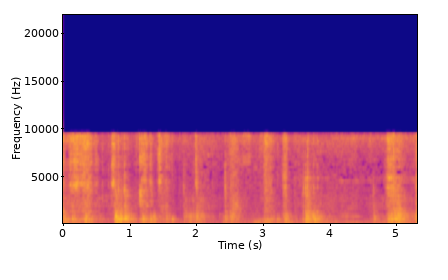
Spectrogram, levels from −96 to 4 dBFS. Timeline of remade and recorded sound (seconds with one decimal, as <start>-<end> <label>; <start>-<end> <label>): 0.0-3.6 recorded; 3.6-5.3 remade

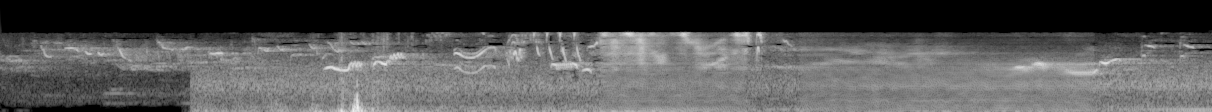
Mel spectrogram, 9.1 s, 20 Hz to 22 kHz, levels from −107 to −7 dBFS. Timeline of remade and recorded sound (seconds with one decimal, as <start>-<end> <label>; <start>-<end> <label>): 0.0-4.5 recorded; 4.5-5.6 remade; 5.6-6.0 recorded; 6.0-8.2 remade; 8.2-9.1 recorded

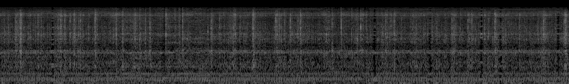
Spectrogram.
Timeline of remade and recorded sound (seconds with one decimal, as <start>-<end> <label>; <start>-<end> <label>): 0.0-1.1 recorded; 1.1-2.1 remade; 2.1-3.2 recorded; 3.2-3.7 remade; 3.7-5.7 recorded

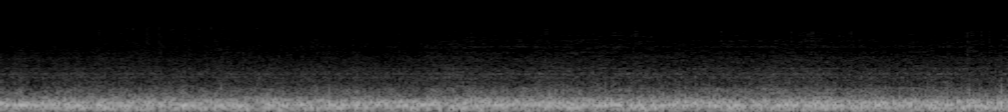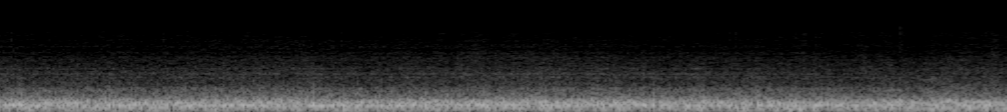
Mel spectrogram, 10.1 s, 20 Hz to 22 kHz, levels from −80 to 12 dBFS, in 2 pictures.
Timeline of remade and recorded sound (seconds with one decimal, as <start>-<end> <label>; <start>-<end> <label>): 0.0-2.8 recorded; 2.8-3.3 remade; 3.3-6.1 recorded; 6.1-10.1 remade

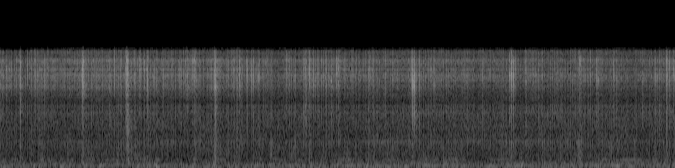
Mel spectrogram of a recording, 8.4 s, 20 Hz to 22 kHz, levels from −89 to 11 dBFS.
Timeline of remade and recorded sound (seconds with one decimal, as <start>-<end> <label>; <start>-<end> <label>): 0.0-8.4 remade

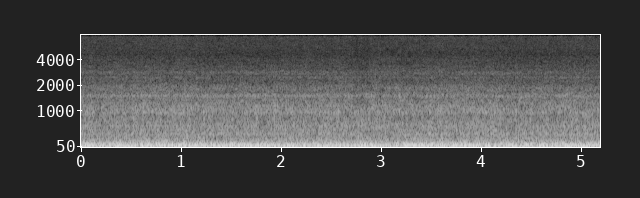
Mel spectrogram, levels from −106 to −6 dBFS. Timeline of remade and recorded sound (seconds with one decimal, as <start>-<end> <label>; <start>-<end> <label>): 0.0-2.7 recorded; 2.7-3.4 remade; 3.4-5.2 recorded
